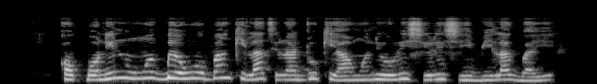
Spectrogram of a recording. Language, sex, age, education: Yoruba, female, 30-45, tertiary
